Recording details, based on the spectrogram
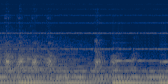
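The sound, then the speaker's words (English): A dog barks in a string of short, muffled yips that grow fainter and sound somewhat distant, set against a steady low hum, with a brief pause midway before the barking resumes. “could hear the barks growing fainter and fainter until they were nothing but a distant echo.”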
